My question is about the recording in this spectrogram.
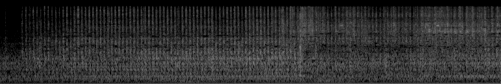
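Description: A small machine running with a steady, fast rattle, fading in just after the start and holding even.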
